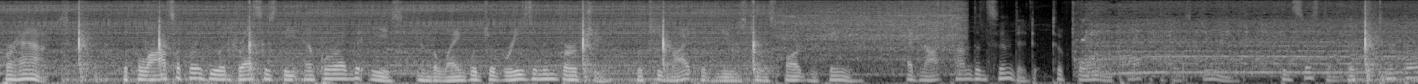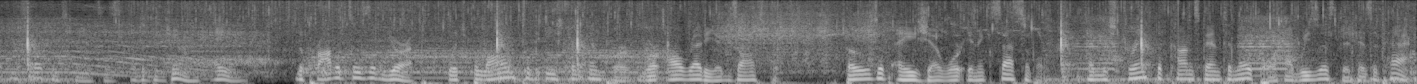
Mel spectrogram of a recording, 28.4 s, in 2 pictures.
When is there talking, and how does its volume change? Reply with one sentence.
You can hear the talking from 0.0 to 28.3 s, getting quieter then louder.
